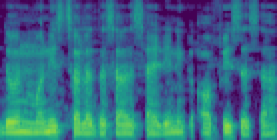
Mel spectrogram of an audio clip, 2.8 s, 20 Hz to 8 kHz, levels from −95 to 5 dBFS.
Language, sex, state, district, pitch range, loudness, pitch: Konkani, male, Goa, North and South Goa, 90-105 Hz, -19 LUFS, 95 Hz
